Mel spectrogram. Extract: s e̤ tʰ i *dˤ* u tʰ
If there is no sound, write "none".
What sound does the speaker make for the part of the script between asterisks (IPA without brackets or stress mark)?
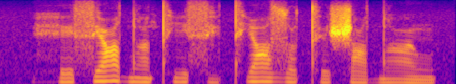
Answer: zˤ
